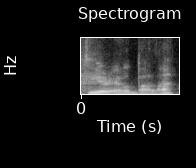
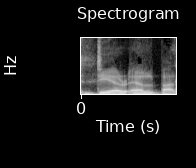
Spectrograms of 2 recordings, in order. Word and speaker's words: Deir el-Balah: So I think the way that it's pronounced in Arabic, and of course my Arabic is almost as good as yours, but I think it is Deir el-Balah.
